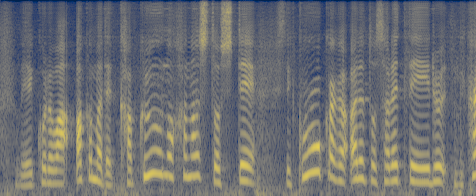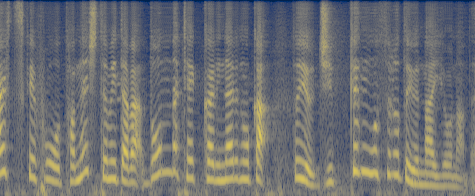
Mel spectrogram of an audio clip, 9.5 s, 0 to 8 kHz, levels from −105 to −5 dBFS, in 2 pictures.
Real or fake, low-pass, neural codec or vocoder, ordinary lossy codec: fake; none; codec, 16 kHz, 0.3 kbps, FocalCodec; none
